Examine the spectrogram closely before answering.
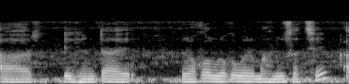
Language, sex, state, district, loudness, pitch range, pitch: Bengali, male, West Bengal, Alipurduar, -14 LUFS, 125-130 Hz, 125 Hz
